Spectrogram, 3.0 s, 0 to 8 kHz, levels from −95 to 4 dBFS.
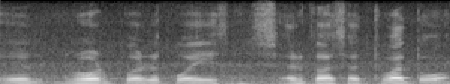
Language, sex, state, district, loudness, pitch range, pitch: Gujarati, male, Gujarat, Gandhinagar, -17 LUFS, 130-140 Hz, 135 Hz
